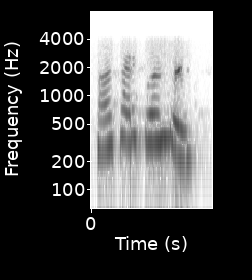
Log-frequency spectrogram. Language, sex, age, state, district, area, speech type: Odia, female, 60+, Odisha, Gajapati, rural, conversation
